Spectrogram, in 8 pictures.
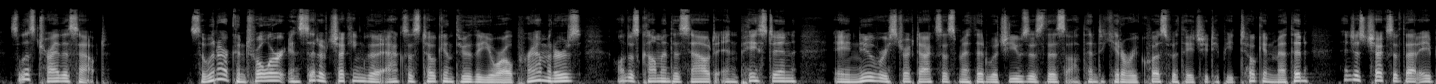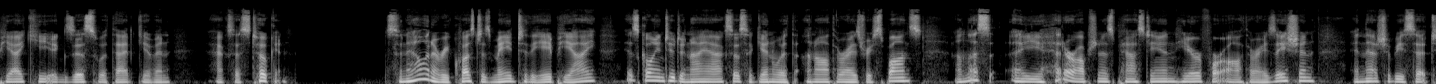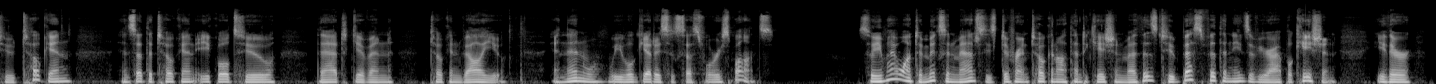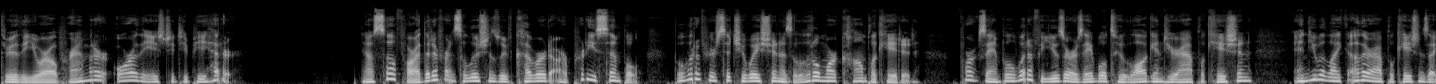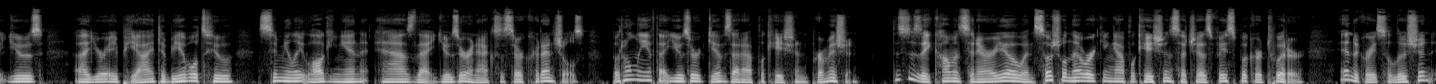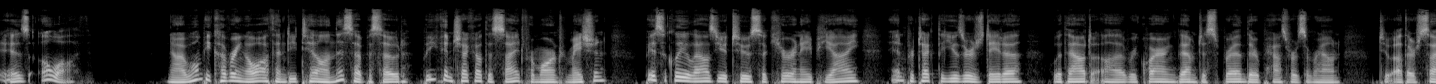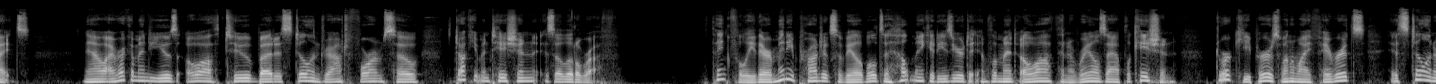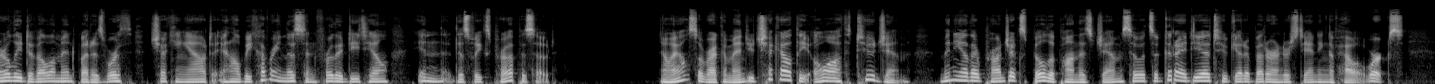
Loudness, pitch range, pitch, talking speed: -19 LUFS, 110-150 Hz, 125 Hz, 195 wpm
